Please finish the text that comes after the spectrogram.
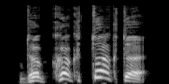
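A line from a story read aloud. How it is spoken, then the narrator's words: Exclamation. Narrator (Russian): воскликнул кто-то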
